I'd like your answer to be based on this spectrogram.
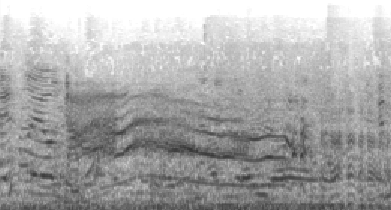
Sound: dental machine operating sound

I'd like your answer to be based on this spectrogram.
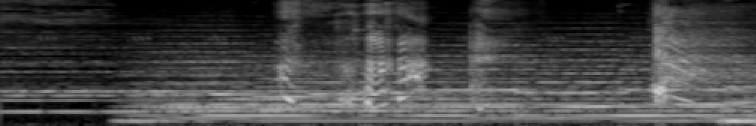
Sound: giggles

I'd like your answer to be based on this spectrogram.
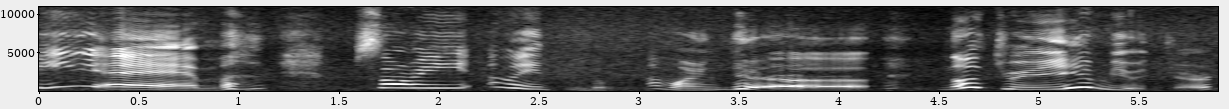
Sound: Shiryu: *laughing

